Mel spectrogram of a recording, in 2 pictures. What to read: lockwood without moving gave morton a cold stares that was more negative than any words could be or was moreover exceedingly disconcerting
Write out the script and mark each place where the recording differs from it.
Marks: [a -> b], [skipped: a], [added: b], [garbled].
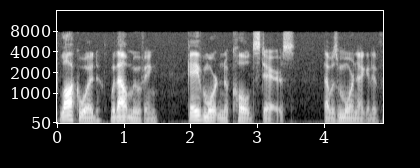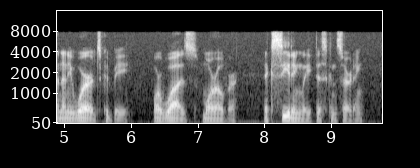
lockwood without moving gave morton a cold stares that was more negative than any words could be or was moreover exceedingly disconcerting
